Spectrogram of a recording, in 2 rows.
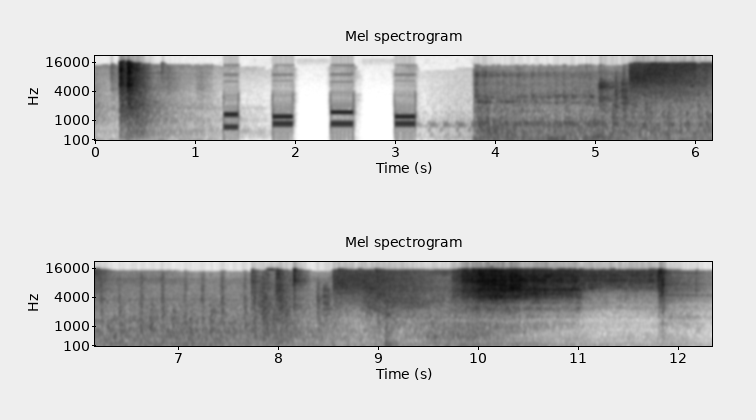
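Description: Four short, evenly spaced keypad beeps, each a steady two-note electronic tone, sound in quick succession as the date 13 August 1898 is entered, before a loud, sustained rushing noise takes over.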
